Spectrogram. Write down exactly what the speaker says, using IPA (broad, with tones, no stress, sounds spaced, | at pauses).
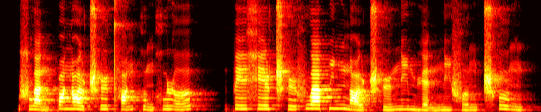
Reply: ʂ w a̰˨˩ n p ɑ˦ ŋ ɑ˥˨ ʊ̯ ʈ͡ʂʰ ɻ̩˦ t̪ʰ ɑ˨˦ ŋ k ʊ̰˨˩ ŋ x u˦ ɻ ɤ˨˦ | p e˦ ɪ̯ x e˦ ɪ̯ ʈ͡ʂʰ ɻ̩˨˦ f w ä˦ p i˦ ŋ n̪ ɑ̰˨˩ ʊ̯ ʈ͡ʂʰ ɻ̩˨˦ n̪ i˦ m ɥ ɛ̰˨˩ n n̪ i˨˦ f ɤ˨˦ ŋ ʈ͡ʂʰ ʊ˥˨ ŋ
